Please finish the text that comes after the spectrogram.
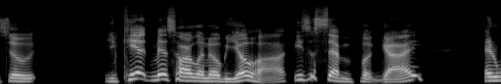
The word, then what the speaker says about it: Obioha: And this isn't King McClure's first WVU call, but my man was dead set on calling Harlan Obioha Harlan Obiaho.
